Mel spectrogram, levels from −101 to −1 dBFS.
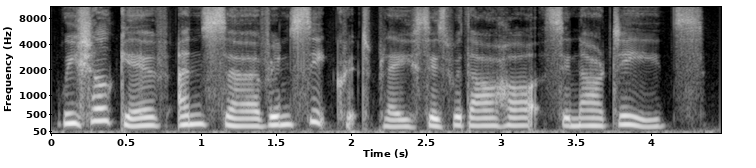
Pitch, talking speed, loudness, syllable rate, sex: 210 Hz, 190 wpm, -18 LUFS, 4.0 syllables/s, female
